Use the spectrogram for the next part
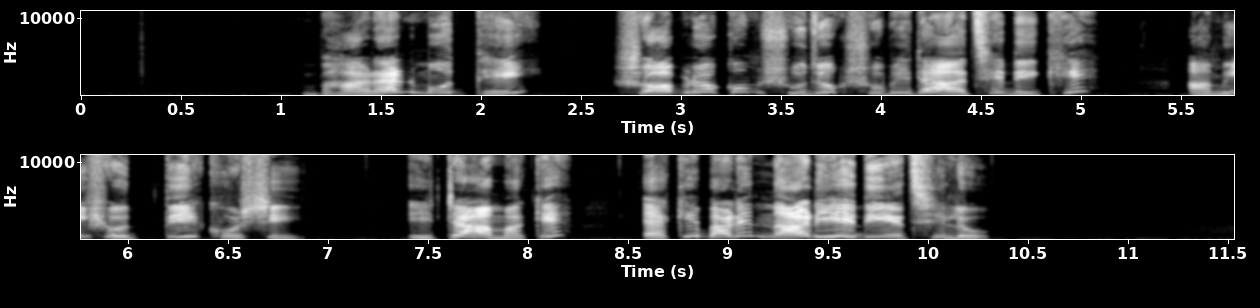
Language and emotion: Bengali, surprised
